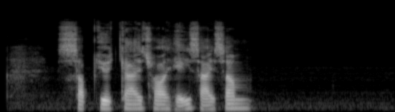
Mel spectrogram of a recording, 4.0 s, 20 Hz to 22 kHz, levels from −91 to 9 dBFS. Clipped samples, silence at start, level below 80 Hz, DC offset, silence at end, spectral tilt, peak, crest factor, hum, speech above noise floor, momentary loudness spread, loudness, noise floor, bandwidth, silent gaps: under 0.1%; 0.6 s; -72 dBFS; under 0.1%; 1.45 s; -4 dB/octave; -8 dBFS; 22 dB; none; 47 dB; 7 LU; -26 LUFS; -73 dBFS; 11.5 kHz; none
